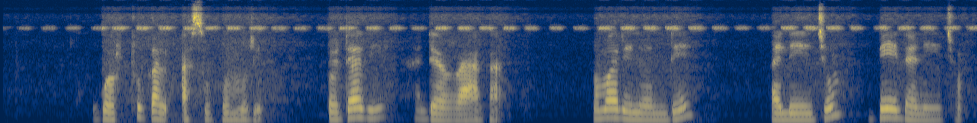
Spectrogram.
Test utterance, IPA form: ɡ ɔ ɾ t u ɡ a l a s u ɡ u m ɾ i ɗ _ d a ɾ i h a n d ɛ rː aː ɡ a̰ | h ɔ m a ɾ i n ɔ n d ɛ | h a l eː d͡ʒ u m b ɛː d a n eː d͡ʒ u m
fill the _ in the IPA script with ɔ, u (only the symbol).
ɔ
